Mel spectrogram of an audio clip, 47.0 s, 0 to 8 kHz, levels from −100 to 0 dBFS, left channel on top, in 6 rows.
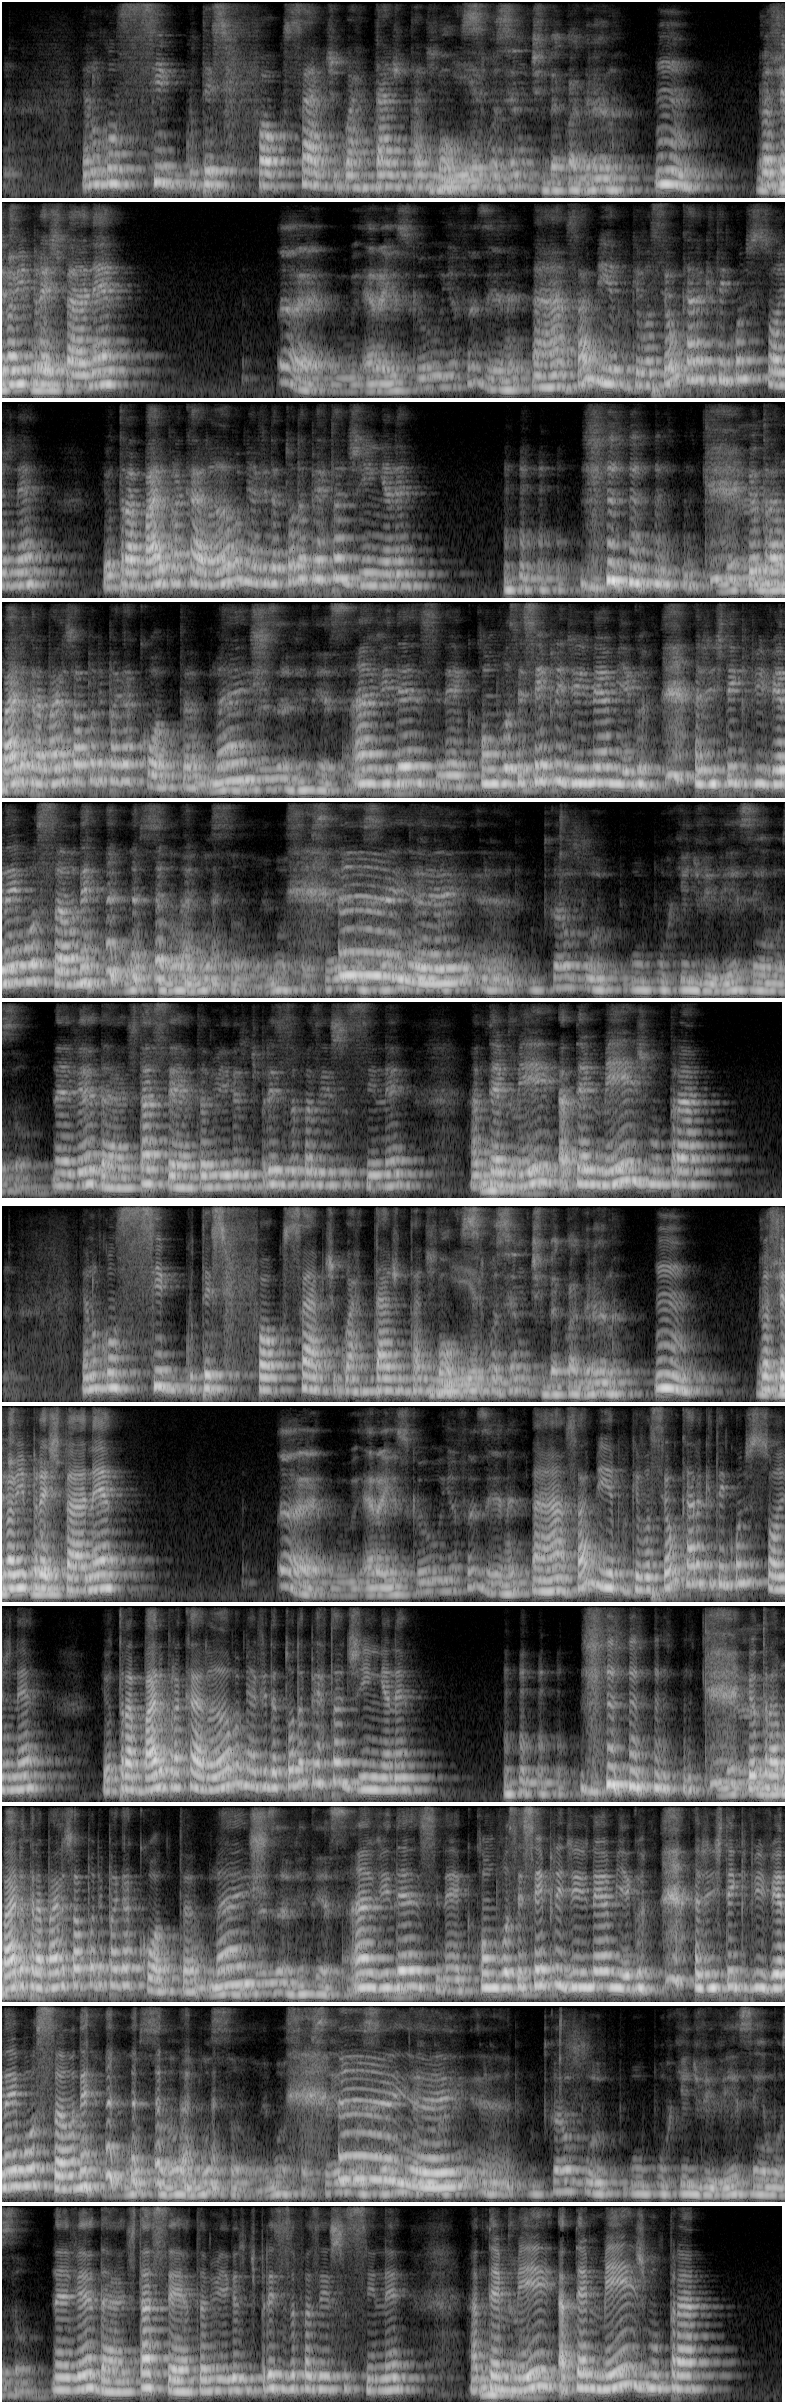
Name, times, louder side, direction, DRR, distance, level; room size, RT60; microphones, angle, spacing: voice 1, 0.8-4.8 6.5-6.9 7.6-8.9 13.1-16.0 16.7-19.7 21.4-26.1 27.0-32.5 33.1-33.2 34.2-36.4 39.6-43.1 43.8-46.1, right 2 dB, 70° right, 7 dB, 0.6 m, -26 dB
voice 2, 4.3-6.2 7.5-8.4 10.6-13.1 20.7-21.3 22.8-23.9 25.5-27.6 32.3-35.8 36.1-39.5 43.9-44.4, right 1 dB, 25° right, 5 dB, 0.4 m, -33 dB
5.6 x 5.5 x 3.2 m, 0.81 s
head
